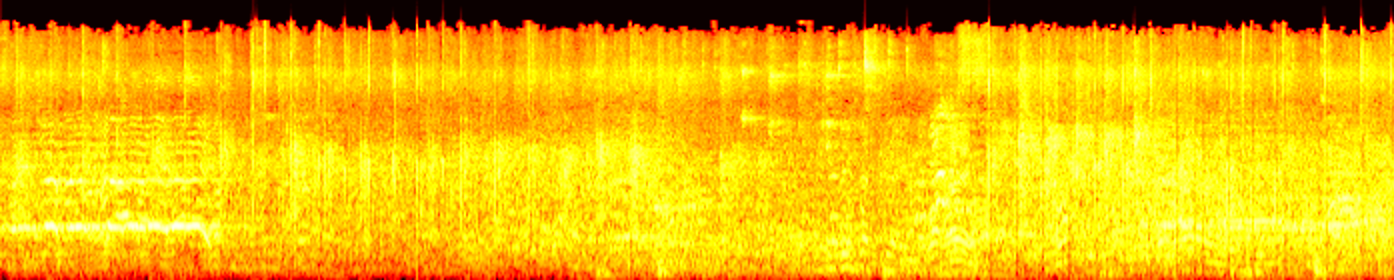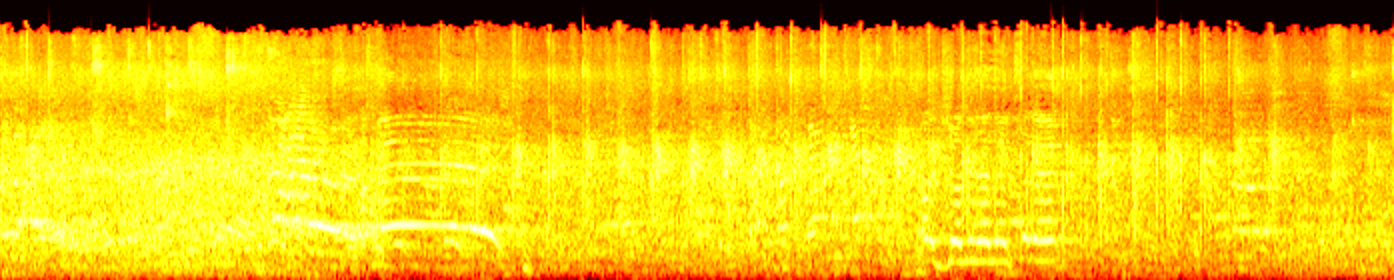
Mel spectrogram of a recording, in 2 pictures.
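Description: A crowd of people murmurs and chatters in the background.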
